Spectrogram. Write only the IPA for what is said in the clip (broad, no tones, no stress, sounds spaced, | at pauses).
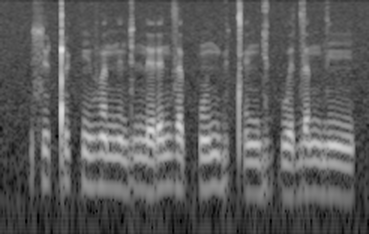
s y ǃ y k ĩ v ɛ̃ n ĩ d y n e ɾ e n z ɛ kʷʰ ĩ m b y tʼ ẽ ŋ ɡ i kʷ e d ɛ n d ĩ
